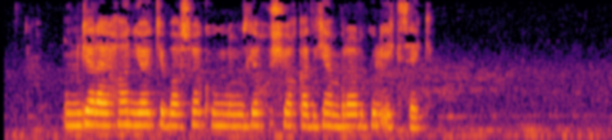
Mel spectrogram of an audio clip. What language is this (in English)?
Uzbek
